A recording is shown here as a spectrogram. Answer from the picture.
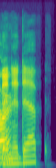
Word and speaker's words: Abinadab: Abinadab. Yeah, they work. You put the emphasis on the last syllable with the Hebrew.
